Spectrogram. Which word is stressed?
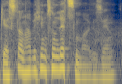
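letzten. The stress falls on the word letzten. It answers how often the person was seen. "aber natürlich funktioniert er nur mit einer völlig anderen Betonung"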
